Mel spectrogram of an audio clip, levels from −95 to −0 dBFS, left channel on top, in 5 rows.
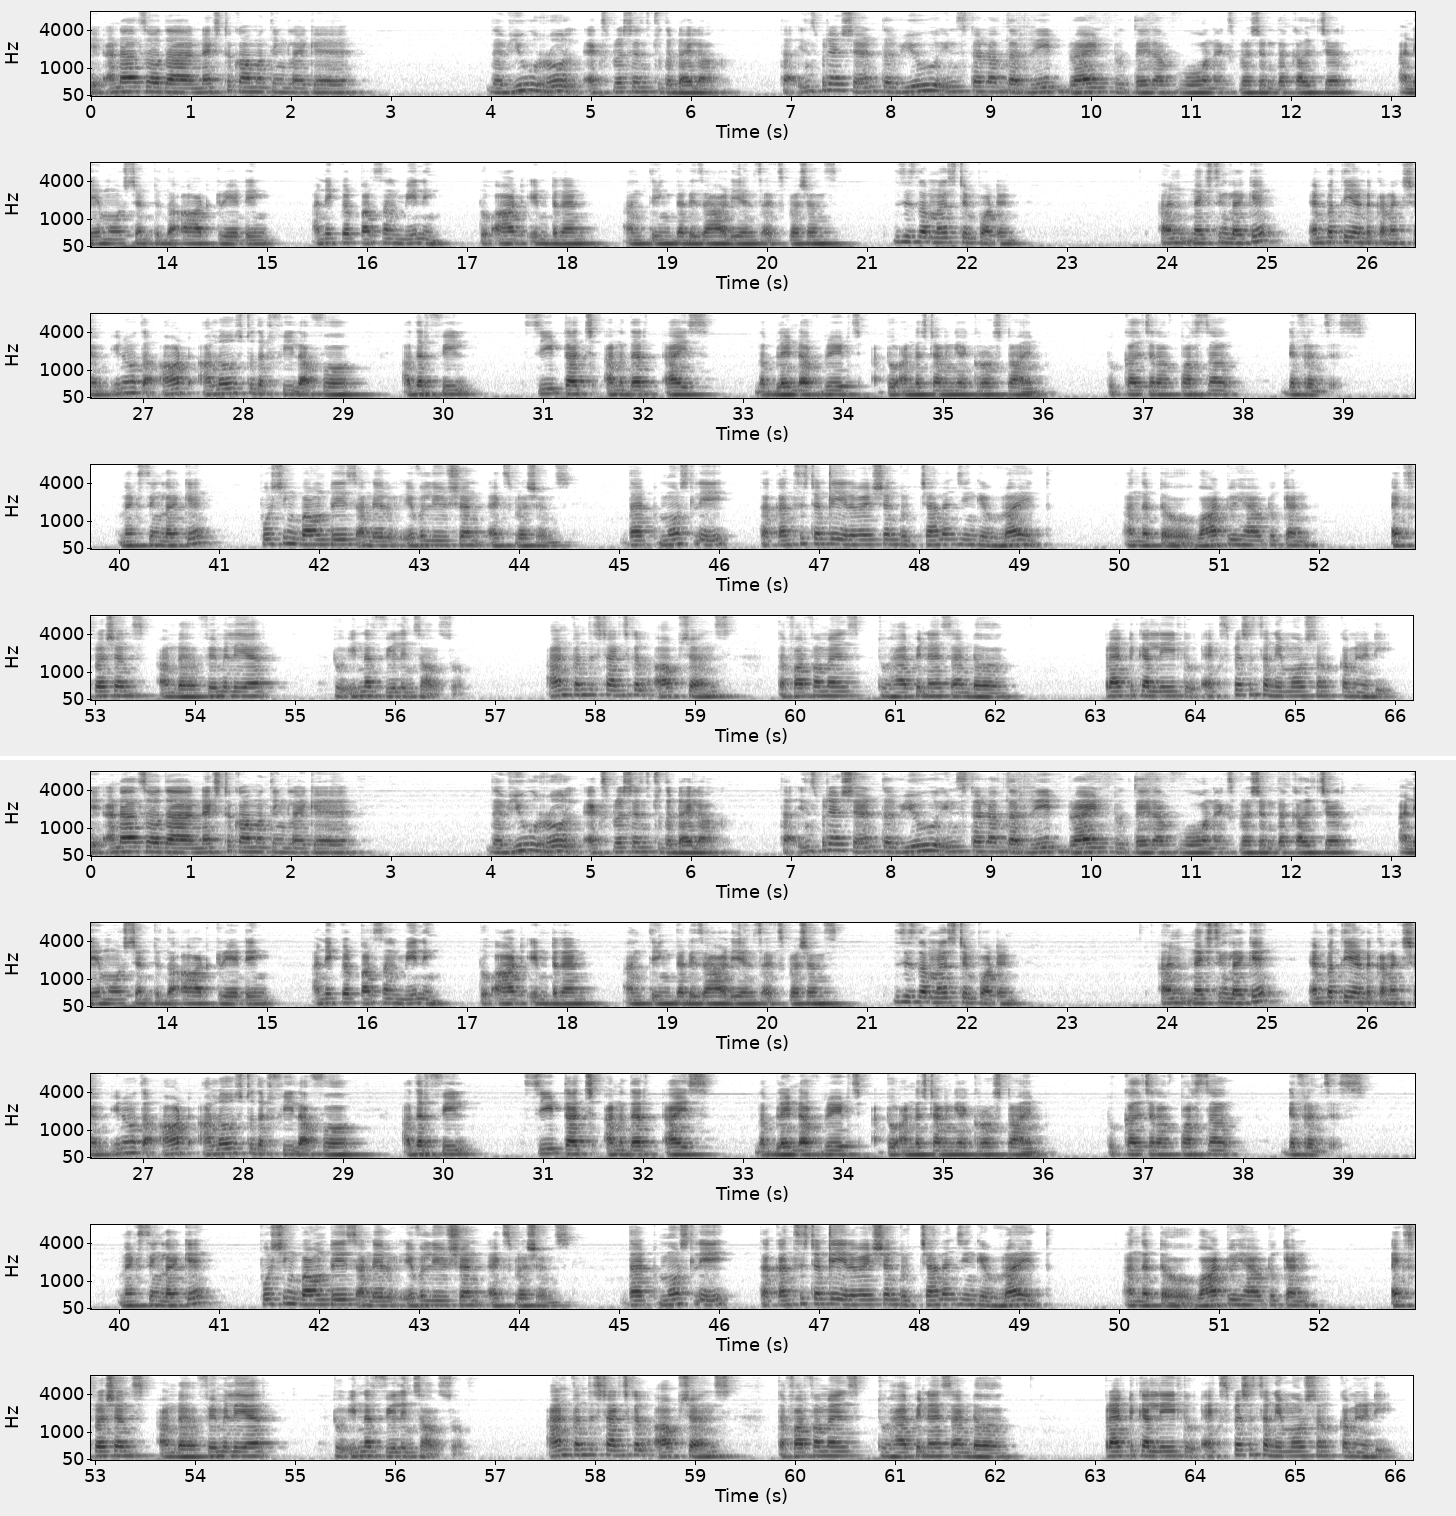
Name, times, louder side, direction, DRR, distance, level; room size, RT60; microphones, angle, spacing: voice 1, 0.0-2.7 4.0-6.4 6.9-12.7 13.1-15.1 15.5-16.8 17.1-20.9 21.3-22.6 23.9-25.2 25.4-30.4 30.8-32.7 33.1-36.1 36.7-38.0 38.4-39.2 40.0-41.0 41.4-44.5 45.0-46.1 46.4-49.2 50.1-52.0 52.7-54.8 55.4-56.7 57.5-59.4 59.8-62.2 63.1-66.0, right 2 dB, 55° right, 4.8 m, -30 dB
head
